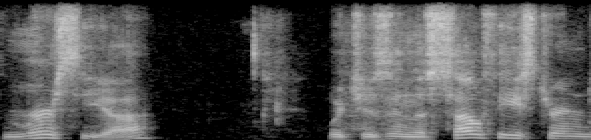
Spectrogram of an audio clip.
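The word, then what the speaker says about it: Murcia: in the town of Mera in andalo now pronounced merca which is in the Southeastern section of present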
